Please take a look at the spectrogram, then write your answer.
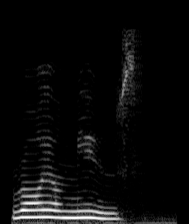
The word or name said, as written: Royal Mews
